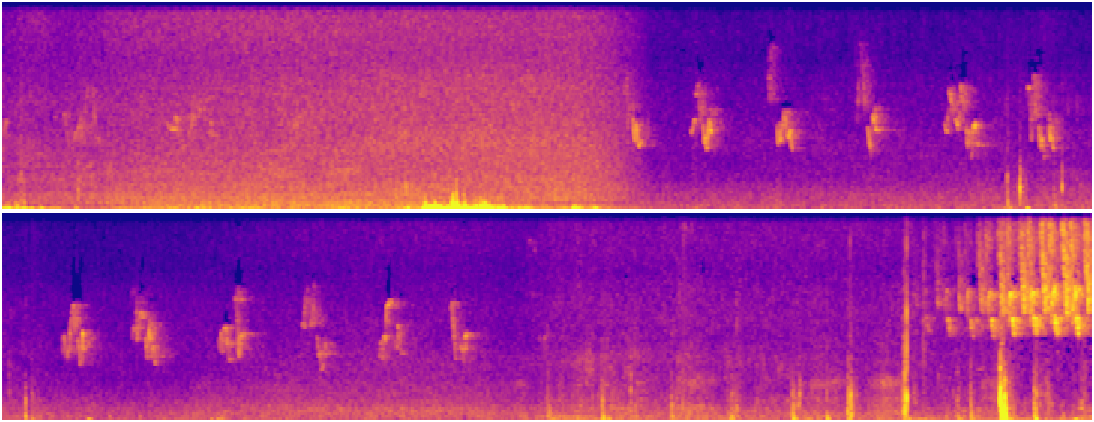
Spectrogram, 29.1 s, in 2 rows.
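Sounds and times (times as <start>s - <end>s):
wind noise on microphone: 0.0s - 1.0s, 5.3s - 8.2s
songbird falling call: 26.8s - 29.0s.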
